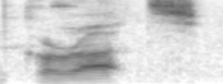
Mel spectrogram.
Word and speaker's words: carottes: They call them carottes, and which is Cajun accent on the word carrot. And they open them all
